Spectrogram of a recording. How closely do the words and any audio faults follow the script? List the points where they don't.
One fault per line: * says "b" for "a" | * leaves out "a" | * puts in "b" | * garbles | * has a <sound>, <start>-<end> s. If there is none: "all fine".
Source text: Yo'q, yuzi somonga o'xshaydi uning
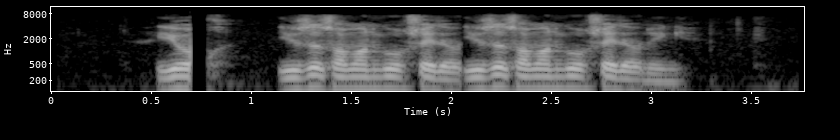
* has a dropout, 0.7-0.8 s
* puts in "yuzi somonga o'xshaydi"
